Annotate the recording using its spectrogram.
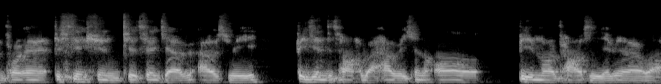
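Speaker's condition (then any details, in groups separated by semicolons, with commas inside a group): Spinal muscular atrophy; jaw and tongue weakness affects speech, sounds mumbly, sometimes difficult to understand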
